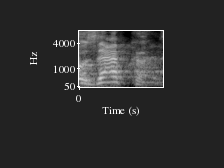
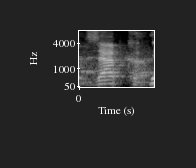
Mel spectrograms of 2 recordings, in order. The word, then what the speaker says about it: Zabka: How do you pronounce William's last name? Zelka? – No, Zabka. Zabka.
